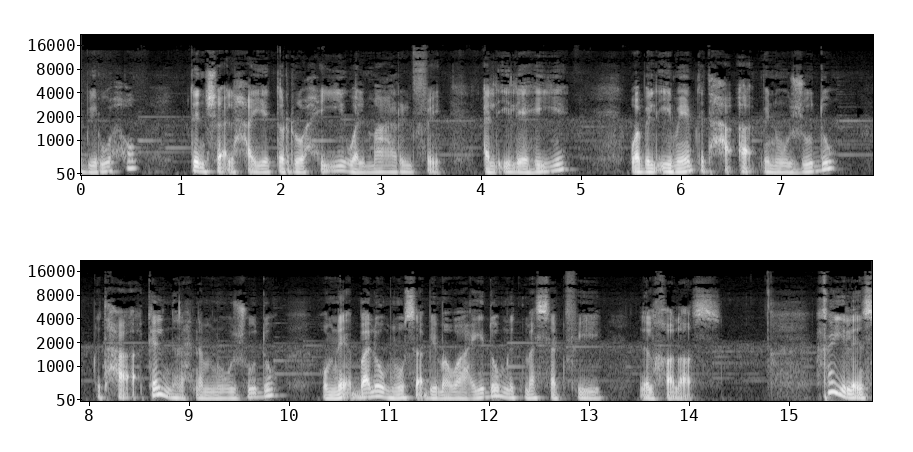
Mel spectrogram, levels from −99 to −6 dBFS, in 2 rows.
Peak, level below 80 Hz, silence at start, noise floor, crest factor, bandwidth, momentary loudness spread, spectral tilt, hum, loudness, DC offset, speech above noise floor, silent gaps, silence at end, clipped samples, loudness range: -2 dBFS; -48 dBFS; 0 s; -49 dBFS; 20 dB; 14.5 kHz; 11 LU; -5.5 dB/octave; none; -22 LUFS; under 0.1%; 28 dB; none; 0 s; under 0.1%; 3 LU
